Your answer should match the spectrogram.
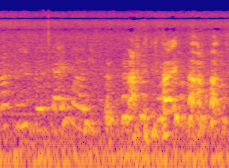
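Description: Indistinct voices talking, busier in the second second; no other sound stands out.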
